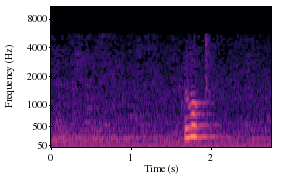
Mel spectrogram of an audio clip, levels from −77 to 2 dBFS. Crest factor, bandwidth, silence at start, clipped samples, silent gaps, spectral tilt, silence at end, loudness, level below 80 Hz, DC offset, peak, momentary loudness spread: 20 dB; 5.8 kHz; 0 s; under 0.1%; none; -10.5 dB/octave; 0 s; -30 LUFS; -46 dBFS; under 0.1%; -12 dBFS; 19 LU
